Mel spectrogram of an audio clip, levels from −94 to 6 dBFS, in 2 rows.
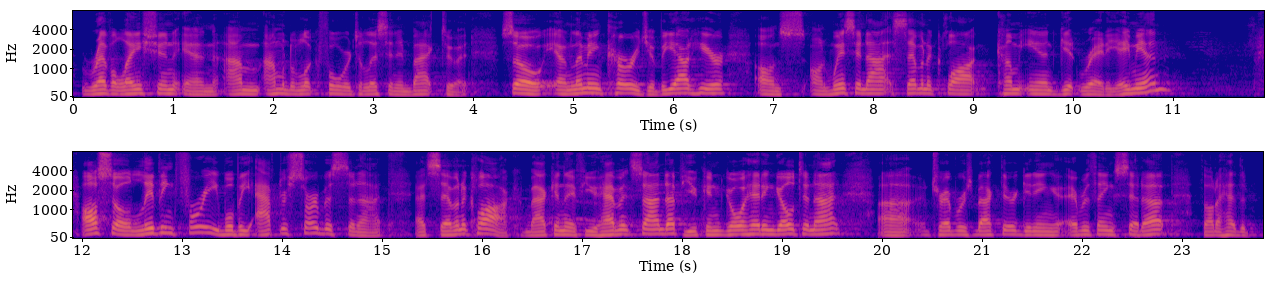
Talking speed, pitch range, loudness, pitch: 180 wpm, 120-150 Hz, -38 LUFS, 135 Hz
